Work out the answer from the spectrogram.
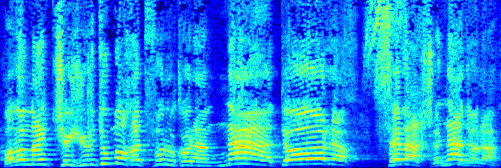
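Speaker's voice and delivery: father shouting to his son that he has no money; desperate shout. Acted. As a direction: cry it out in despair.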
